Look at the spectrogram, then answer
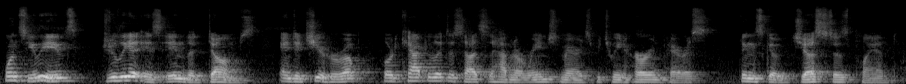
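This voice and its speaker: Male narrator for comic puppet tale: mellow, mid-pitched, slangy scripted delivery, echoey room. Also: normal speed, hardly any pauses.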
